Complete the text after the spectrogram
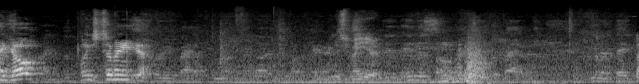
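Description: A middle-aged man talks cheerfully, close by.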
